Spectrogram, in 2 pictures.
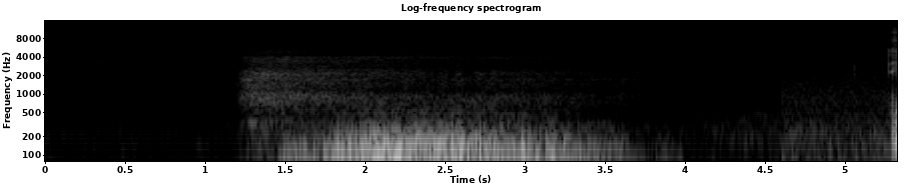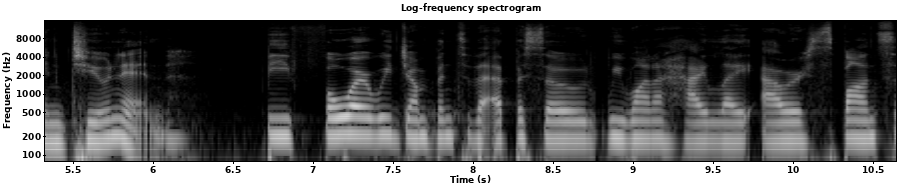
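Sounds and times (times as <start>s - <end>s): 
deep inhaled breath: 1.2s - 3.7s
speech: 5.3s - 10.6s.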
